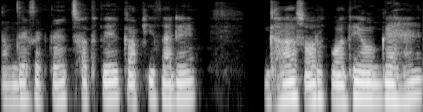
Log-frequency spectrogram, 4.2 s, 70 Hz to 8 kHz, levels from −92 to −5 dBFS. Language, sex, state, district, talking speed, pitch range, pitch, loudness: Hindi, male, Bihar, Araria, 200 wpm, 120-125 Hz, 120 Hz, -20 LUFS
